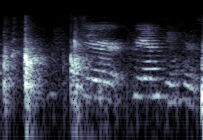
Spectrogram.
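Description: A single impact about a quarter second in, a body landing on a foam training mat as a partner is thrown, followed by men's voices.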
